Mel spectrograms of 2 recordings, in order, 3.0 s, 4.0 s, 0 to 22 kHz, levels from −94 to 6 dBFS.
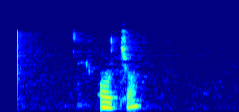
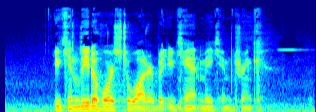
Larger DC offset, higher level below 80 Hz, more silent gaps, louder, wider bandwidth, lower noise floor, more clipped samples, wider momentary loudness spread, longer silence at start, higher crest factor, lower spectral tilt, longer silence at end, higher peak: neither; second, -86 dBFS vs -48 dBFS; neither; second, -38 LUFS vs -25 LUFS; second, 7.6 kHz vs 16 kHz; first, -80 dBFS vs -47 dBFS; neither; first, 17 LU vs 14 LU; first, 1.25 s vs 0.15 s; about the same, 24 dB vs 22 dB; about the same, -6 dB/octave vs -5 dB/octave; first, 1.25 s vs 0 s; second, -20 dBFS vs -6 dBFS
